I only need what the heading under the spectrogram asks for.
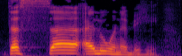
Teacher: بعض القبائل كان يحول التاء الثانية يحولها إلى سين ساكنة، يعني يسكنها، هذا عمل تاتا سائلون، بتصير تت سائلون، يحوله إلى تاء ساكنة، ثم يحول التاء إلى سين، ثم يدغم السين في السين، فتصير عندهم تساءلون به، وهكذا قرأ نافع واتقوا الله الذي تساءلون به.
